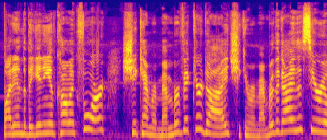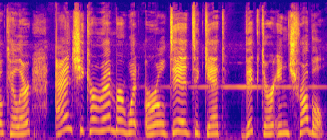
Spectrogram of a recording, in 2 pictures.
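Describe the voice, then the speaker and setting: A woman's voice: high-pitched, animated, moderate pace, a bit bright. A woman delivering a scripted, opinionated review as the host, leaning into her points with emphasis. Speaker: comic book reviewer and show host. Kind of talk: scripted video review narration. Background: music under the voice.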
